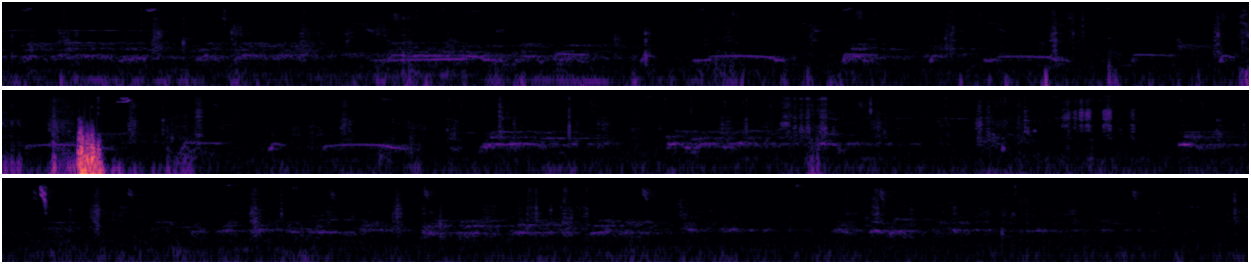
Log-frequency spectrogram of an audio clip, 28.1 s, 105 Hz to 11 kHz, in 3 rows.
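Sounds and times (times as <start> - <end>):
low bird calls: 14.4 - 19.2
short high bird chirps: 17.3 - 17.8.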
